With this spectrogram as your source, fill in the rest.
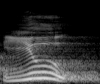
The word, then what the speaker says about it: ewe: Pronunciation क्या है हमारा? यू।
